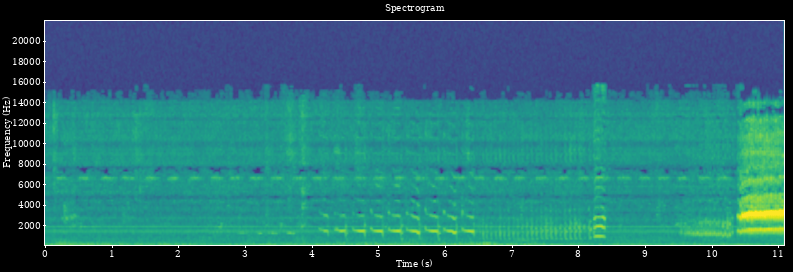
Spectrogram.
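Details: Malinois canary singing a soft series of quick repeated slurred notes, then buzzy trills and a louder rolling phrase at the end, over a steady low indoor hum.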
